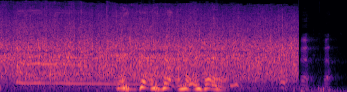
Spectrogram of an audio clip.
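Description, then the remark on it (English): Loud, dense applause with a crowd clapping steadily for about three seconds, a voice or whoop rising over it, then it cuts off abruptly into near silence with a couple of faint claps. “Cue the applause.”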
